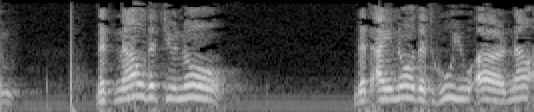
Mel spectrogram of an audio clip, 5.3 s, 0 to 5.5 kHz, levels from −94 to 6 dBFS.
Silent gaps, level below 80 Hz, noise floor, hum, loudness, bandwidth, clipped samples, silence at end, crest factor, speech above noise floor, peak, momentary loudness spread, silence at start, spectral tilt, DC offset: none; -46 dBFS; -50 dBFS; 50 Hz at -50 dBFS; -16 LUFS; 5.4 kHz; under 0.1%; 0 s; 18 dB; 34 dB; 0 dBFS; 14 LU; 0 s; -7.5 dB/octave; under 0.1%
